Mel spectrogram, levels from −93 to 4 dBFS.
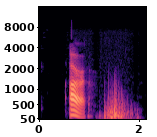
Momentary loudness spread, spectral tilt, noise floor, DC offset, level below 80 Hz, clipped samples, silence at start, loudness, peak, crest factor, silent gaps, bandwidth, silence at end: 20 LU; -8.5 dB/octave; -73 dBFS; under 0.1%; -44 dBFS; under 0.1%; 0.6 s; -19 LUFS; 0 dBFS; 22 dB; none; 7.2 kHz; 0.4 s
